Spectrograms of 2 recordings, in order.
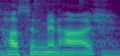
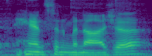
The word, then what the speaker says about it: Hasan Minhaj: way white people say so my name is Hasan Minhaj I would get Hanson Menasha I'd get Sahand mean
